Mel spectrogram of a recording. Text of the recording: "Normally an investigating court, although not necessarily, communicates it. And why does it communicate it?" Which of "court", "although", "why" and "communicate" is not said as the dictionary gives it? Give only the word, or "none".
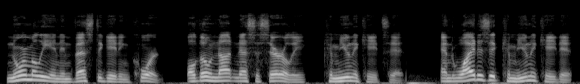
none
